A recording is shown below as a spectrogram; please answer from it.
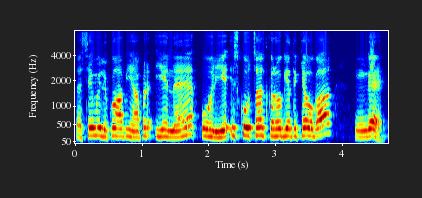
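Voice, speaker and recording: A man teaching a grammar lesson on video. He talks slowly and repeats himself, calls the viewers his friends, and asks questions that he then answers himself. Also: sits high, fairly even intonation, darkish tone, highs cut off. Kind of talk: video lesson explaining at a board.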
